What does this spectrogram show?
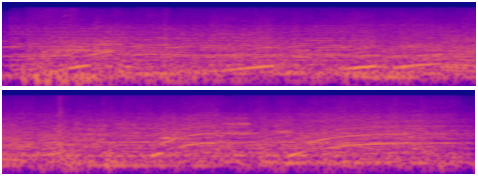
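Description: Several racing car engines in the Bugbear video game Next Car Game Wreckfest rev and whine up and down in pitch over a constant roar, with tires squealing and crashes, all loud, with no one talking.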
